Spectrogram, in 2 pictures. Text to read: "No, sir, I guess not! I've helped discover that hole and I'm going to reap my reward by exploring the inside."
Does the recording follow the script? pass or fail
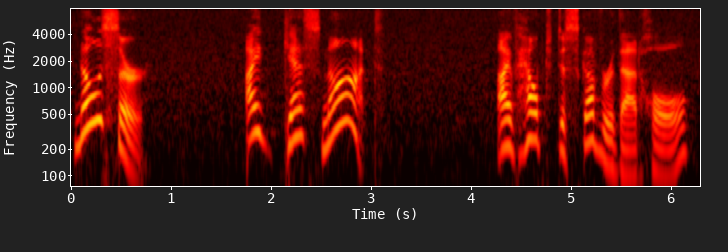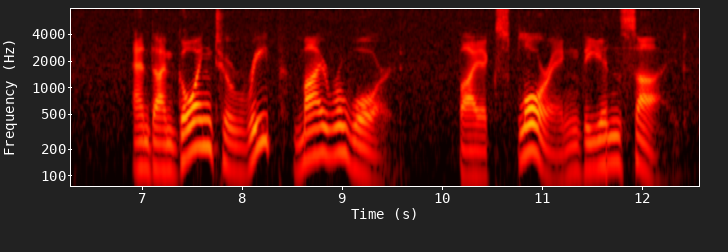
pass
